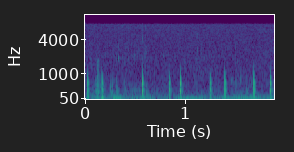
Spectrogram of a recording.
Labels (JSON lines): {"label": "biophony, knock croak", "recorder": "SoundTrap 300"}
